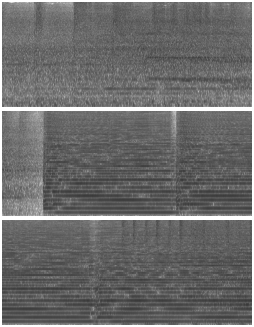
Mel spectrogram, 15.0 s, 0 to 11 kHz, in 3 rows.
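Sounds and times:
arena goal horn blasts: 5.8 - 15.0.

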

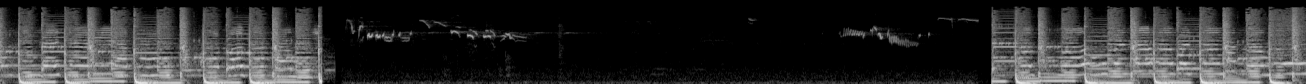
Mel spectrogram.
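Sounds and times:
loud backing music: 0.0 - 3.3, 9.9 - 13.0
small birds chirping: 3.0 - 9.9.

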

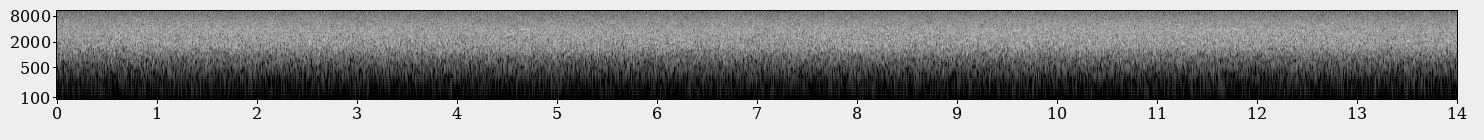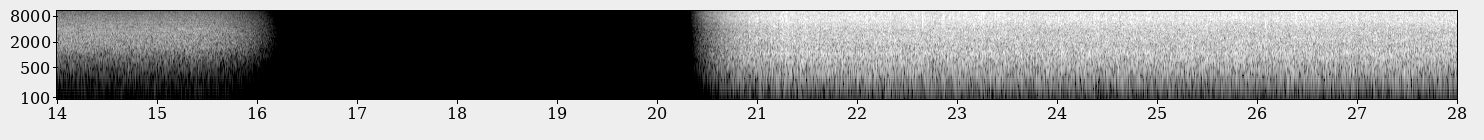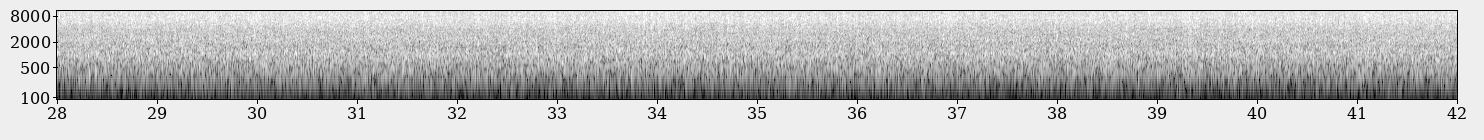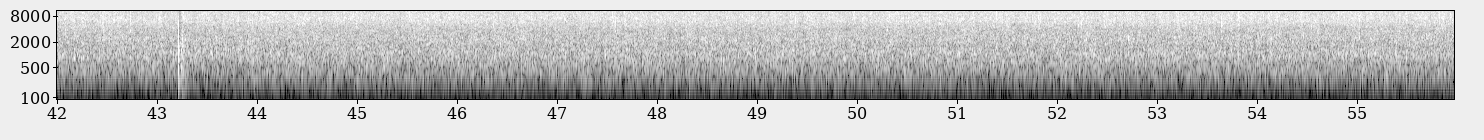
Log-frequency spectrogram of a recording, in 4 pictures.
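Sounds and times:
mountain stream rushing: 20.4 - 55.9.

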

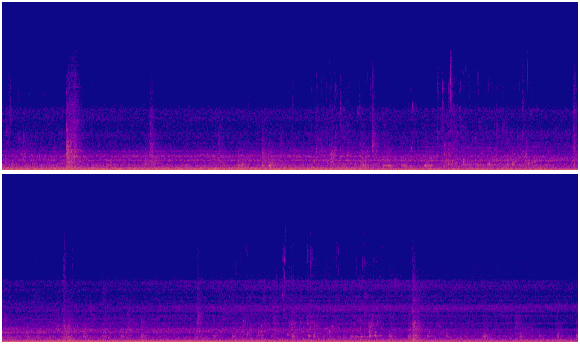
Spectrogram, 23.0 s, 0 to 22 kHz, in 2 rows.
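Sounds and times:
steady low hum: 0.0 - 23.0
water splashes and drips: 6.2 - 10.8.

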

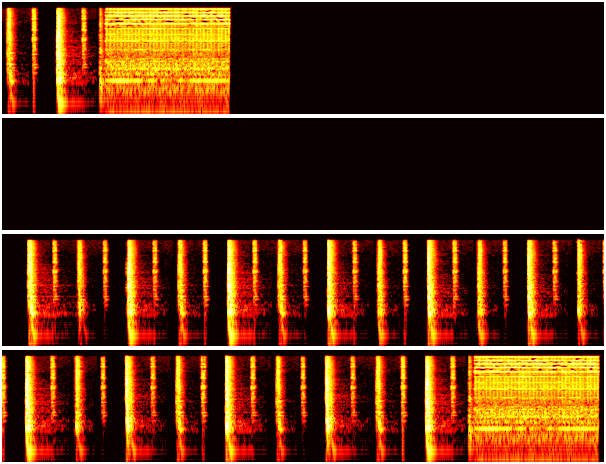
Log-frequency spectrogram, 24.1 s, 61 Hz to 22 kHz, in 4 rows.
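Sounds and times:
countdown timer ticking: 0.0 - 2.2, 12.3 - 24.0
bright ringing alarm: 1.0 - 2.3, 22.8 - 24.0.

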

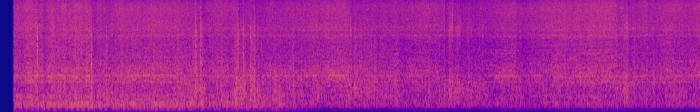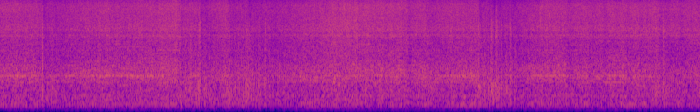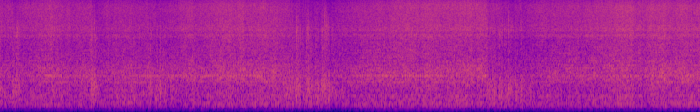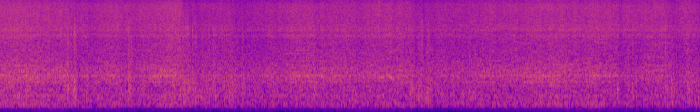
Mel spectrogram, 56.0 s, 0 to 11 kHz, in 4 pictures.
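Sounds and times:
wind noise on microphone: 0.3 - 11.2, 12.1 - 13.7, 17.0 - 19.7, 23.4 - 24.4, 26.8 - 32.0, 33.5 - 34.9, 36.9 - 39.3, 42.4 - 51.8, 54.2 - 56.0
sea rushing: 0.3 - 56.0.

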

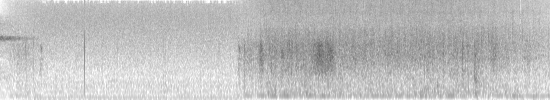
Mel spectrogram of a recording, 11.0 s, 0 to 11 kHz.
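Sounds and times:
film crackles: 0.3 - 11.0.

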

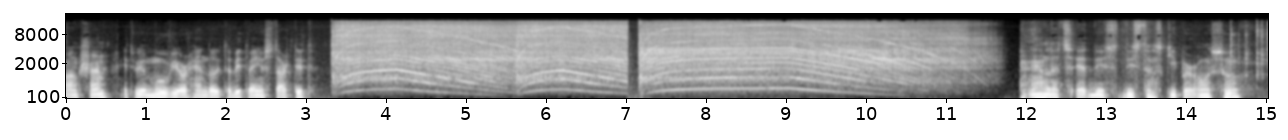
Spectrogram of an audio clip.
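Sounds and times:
circular saw motor whining: 3.3 - 11.8.

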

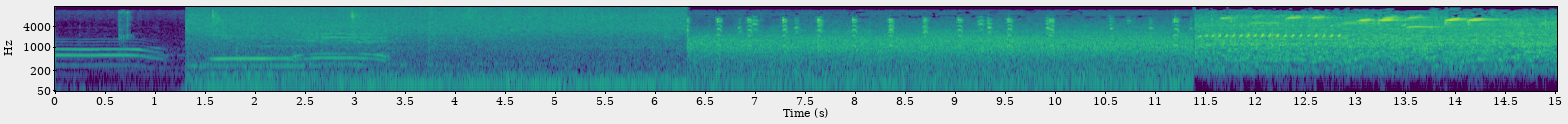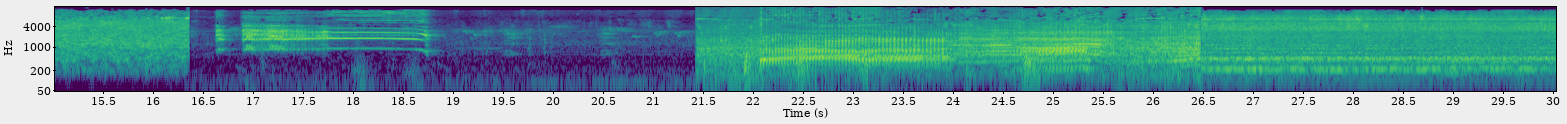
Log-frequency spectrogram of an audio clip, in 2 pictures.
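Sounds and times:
steady hiss: 1.3 - 6.5
rooster crowing: 16.6 - 18.8, 22.1 - 26.5.

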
